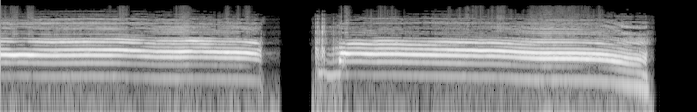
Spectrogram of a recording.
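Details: Domestic cat, in a set of sounds said to upset pets, giving two long, loud, steady wailing meows of about two seconds each, the second dropping in pitch at the end, with a short silence between.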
